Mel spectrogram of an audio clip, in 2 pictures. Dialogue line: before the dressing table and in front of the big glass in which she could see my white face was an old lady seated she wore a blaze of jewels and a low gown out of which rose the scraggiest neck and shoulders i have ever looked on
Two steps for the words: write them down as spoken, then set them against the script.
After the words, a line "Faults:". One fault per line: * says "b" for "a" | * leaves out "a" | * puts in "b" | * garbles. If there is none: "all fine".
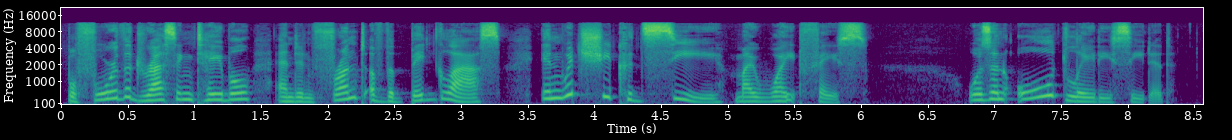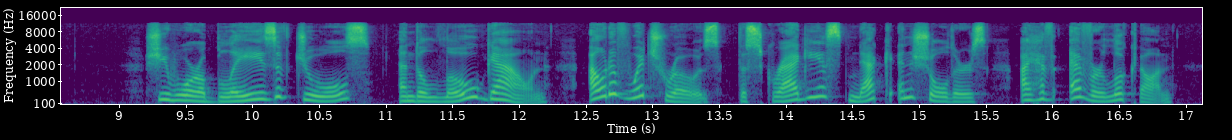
before the dressing table and in front of the big glass in which she could see my white face was an old lady seated she wore a blaze of jewels and a low gown out of which rose the scraggiest neck and shoulders i have ever looked on
Faults:
all fine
